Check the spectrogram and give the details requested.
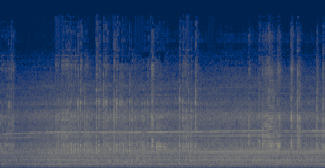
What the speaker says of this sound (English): I'll go through and make sure all my sharp edges are ground off before I start bending.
